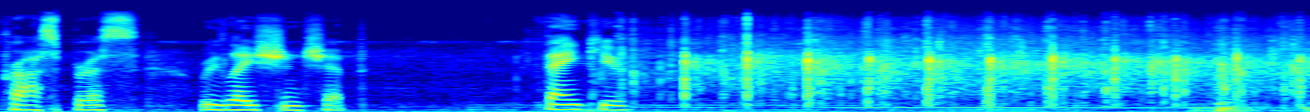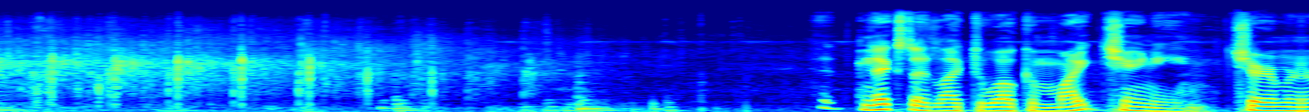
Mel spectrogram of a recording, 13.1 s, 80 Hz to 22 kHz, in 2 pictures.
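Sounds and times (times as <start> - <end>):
audience applauding: 3.1 - 9.9.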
